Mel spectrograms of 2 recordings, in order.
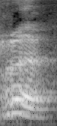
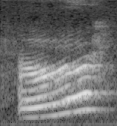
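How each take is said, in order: First: "r" rolled like a Spanish R, louder; punchy rolled "r", not American. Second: American "er", held in the throat; long, untrilled American "er". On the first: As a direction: trill the "r" Spanish-style. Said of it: "not like a Spanish R". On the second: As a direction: draw out "er" with an American R. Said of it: "the American R". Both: Shown as a demonstration.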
